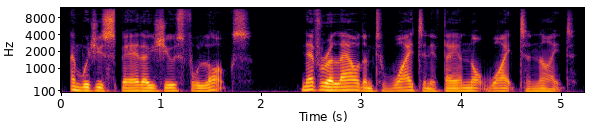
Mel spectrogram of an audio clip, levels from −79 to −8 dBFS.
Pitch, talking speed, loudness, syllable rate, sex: 110 Hz, 220 wpm, -20 LUFS, 5.9 syllables/s, male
